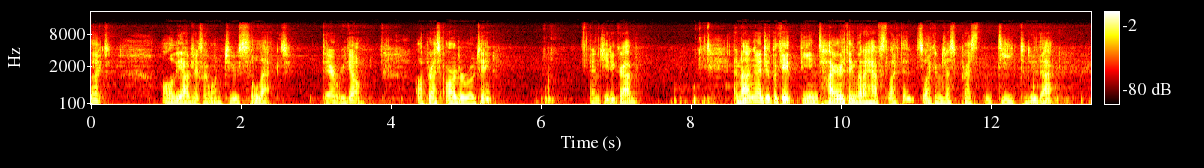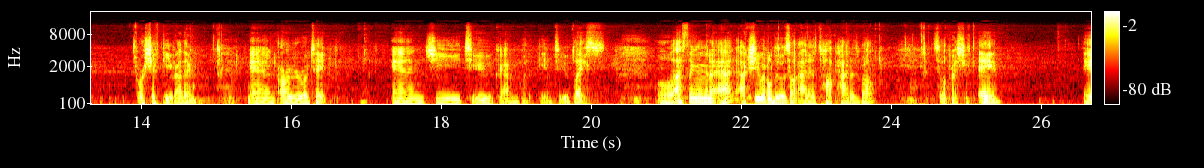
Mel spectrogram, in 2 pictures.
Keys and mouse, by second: 5.0 r, 6.1 click, 6.9 g, 8.2 click, 12.1 shift+d, 14.8 click, 15.7 r, 17.0 click, 17.6 g, 19.9-22.0 drag, 23.8-26.6 drag, 24.8 shift+a.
